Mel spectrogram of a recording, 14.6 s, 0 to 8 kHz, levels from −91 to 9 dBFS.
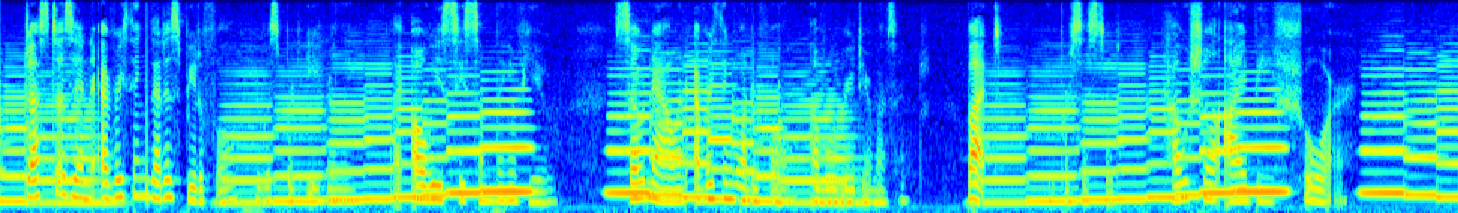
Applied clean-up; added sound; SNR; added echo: none; Wind instrument, woodwind instrument; -2 dB; none.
